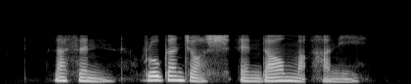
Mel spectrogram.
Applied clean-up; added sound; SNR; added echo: none; none; none; none.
